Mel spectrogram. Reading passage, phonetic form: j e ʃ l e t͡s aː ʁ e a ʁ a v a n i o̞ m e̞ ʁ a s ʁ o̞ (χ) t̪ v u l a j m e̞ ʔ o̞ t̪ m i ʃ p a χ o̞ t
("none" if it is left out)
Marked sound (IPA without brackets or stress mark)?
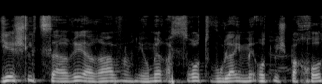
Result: none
